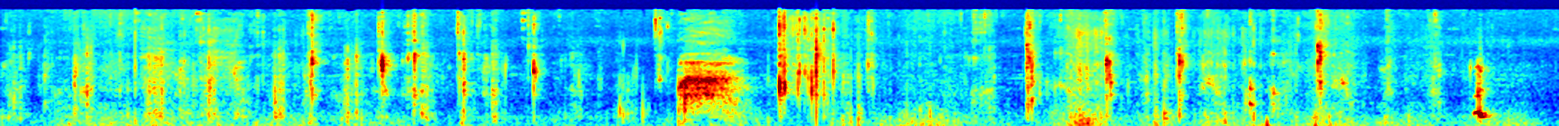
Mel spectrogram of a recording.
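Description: Close-miked eating: a person biting and chewing food, with many small wet clicks and crunches and a louder crunch about halfway through.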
